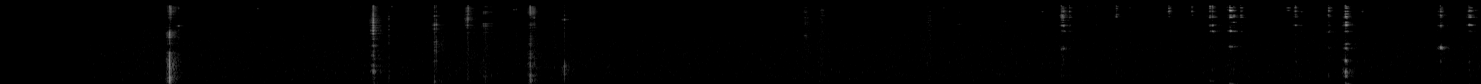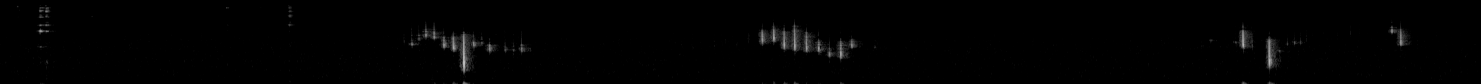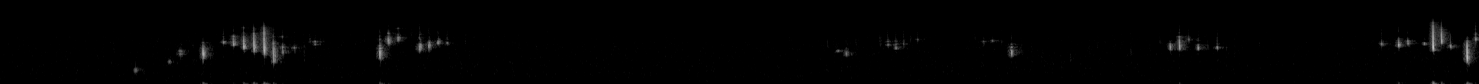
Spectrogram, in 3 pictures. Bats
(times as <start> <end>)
10.5 13.7, 14.4 15.4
